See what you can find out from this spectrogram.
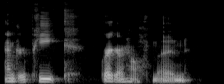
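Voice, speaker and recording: A man with a strongly creaky, gravelly voice talks casually as the host of a solo sports podcast. His accent is not American, and his delivery is chatty with dry, wry asides. He speaks at a middle pitch. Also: wildly swooping pitch, unhurried. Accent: non-American.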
